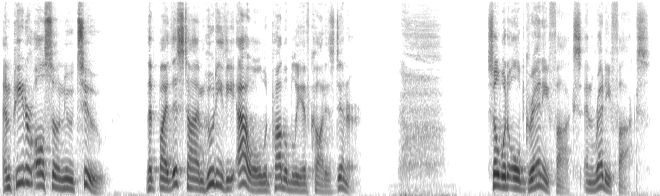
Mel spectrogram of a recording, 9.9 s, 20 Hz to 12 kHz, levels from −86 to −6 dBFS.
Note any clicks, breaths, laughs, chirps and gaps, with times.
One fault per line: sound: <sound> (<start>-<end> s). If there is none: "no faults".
sound: breath (5.8-6.9 s)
